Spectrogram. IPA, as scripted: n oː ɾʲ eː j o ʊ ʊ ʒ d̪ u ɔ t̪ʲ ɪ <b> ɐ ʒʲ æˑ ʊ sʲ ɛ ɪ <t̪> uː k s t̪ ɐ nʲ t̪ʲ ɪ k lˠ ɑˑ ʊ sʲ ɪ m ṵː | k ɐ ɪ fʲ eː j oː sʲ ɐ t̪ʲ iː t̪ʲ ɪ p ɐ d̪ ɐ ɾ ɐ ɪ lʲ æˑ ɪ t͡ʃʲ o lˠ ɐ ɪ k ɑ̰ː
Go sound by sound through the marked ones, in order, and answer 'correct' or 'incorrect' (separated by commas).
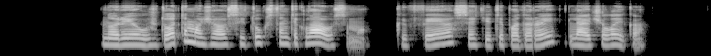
incorrect, correct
